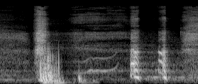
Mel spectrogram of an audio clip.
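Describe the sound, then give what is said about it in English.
A person breathes heavily, out of breath after running up stairs to a station platform. A few loud, breathy gasps come in separate bursts with short pauses between them. “I'm a bit out of breath because I just ran up the stairs to get to the platform.”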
